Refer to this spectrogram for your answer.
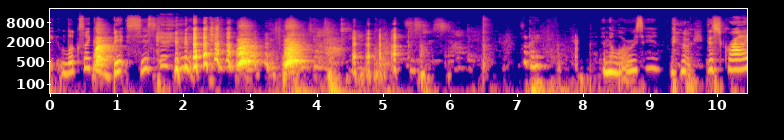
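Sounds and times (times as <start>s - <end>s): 
speech: 0.2s - 5.0s, 8.6s - 10.4s
dog barking in a room: 0.7s - 1.0s, 2.6s - 4.0s
dog yipping: 0.7s - 1.0s, 2.8s - 4.0s
laughter: 1.6s - 5.6s.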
